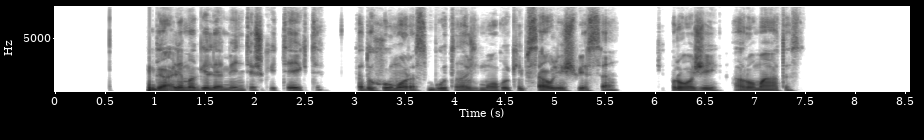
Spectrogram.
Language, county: Lithuanian, Alytus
